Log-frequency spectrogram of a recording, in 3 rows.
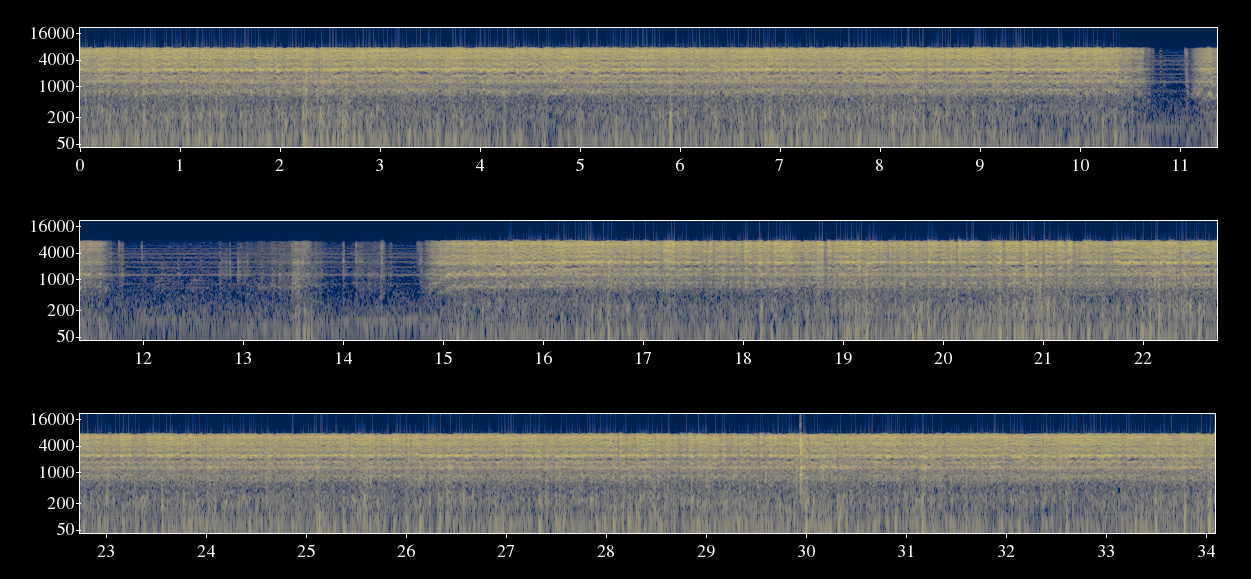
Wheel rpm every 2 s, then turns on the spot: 230, 230, 220, 220, 220, 60, 20, 110, 230, 240, 230, 220, 230, 230, 230, 210, 220.
12-14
